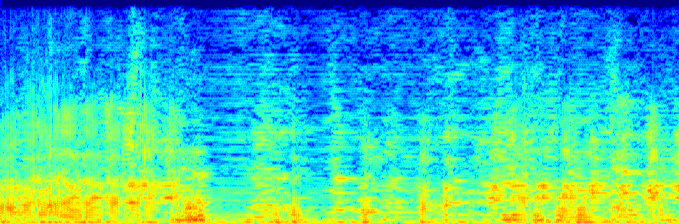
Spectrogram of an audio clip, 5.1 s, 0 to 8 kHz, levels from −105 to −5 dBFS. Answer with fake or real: fake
